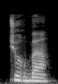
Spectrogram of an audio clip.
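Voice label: "turbin", French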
